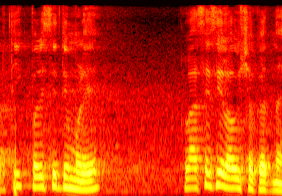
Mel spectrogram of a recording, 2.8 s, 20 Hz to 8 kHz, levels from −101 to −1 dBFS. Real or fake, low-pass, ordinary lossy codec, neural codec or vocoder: real; 7.2 kHz; MP3, 64 kbps; none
